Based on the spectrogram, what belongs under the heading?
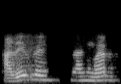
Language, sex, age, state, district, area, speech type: Tamil, male, 18-30, Tamil Nadu, Salem, urban, conversation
